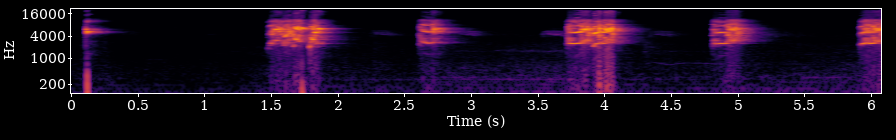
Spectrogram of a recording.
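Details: Lovebird fighter, used as a lure to provoke other lovebirds into answering with their chattering ngekek: harsh, high, raspy screeching bursts, each about half a second long, separated by gaps of silence.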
